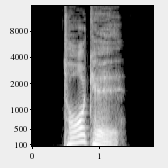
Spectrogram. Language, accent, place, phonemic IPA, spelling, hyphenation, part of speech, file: German, Germany, Berlin, /ˈtɔʁkl̩/, Torkel, Tor‧kel, noun, De-Torkel.ogg
- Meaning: winepress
